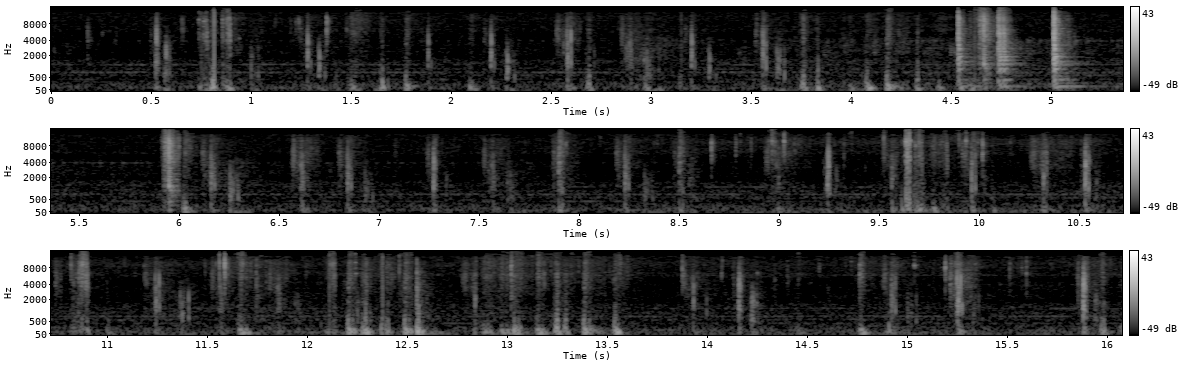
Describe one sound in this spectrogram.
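Footsteps patter on a hard floor.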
